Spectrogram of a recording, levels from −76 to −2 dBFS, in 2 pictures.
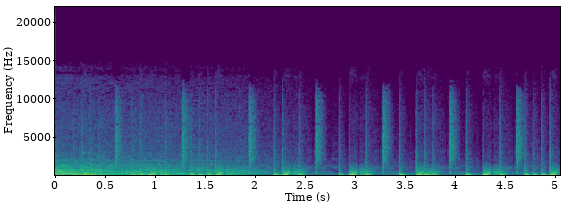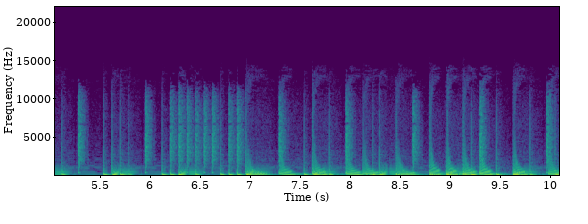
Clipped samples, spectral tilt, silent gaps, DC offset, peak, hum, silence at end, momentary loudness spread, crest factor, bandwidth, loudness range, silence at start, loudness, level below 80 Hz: under 0.1%; -5.5 dB/octave; none; under 0.1%; -6 dBFS; none; 0 s; 7 LU; 16 dB; 14 kHz; 4 LU; 0 s; -23 LUFS; -36 dBFS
